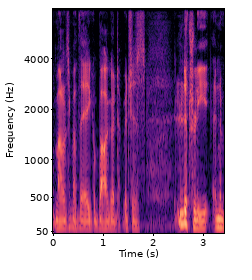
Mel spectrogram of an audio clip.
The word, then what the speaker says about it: Bargoed: And you were born in a little place called Bargoed, is that how you pronounce it? That's right, Bargoed, yeah.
